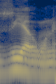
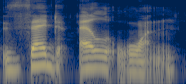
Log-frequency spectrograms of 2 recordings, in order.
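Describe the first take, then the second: First: Said the American way. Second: Said the non-American way.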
